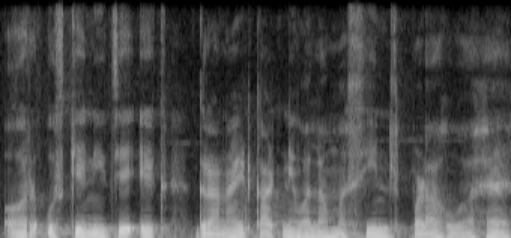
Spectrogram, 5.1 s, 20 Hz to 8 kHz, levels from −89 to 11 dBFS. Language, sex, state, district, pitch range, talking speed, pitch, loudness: Hindi, male, Odisha, Nuapada, 110-125 Hz, 130 wpm, 120 Hz, -16 LUFS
